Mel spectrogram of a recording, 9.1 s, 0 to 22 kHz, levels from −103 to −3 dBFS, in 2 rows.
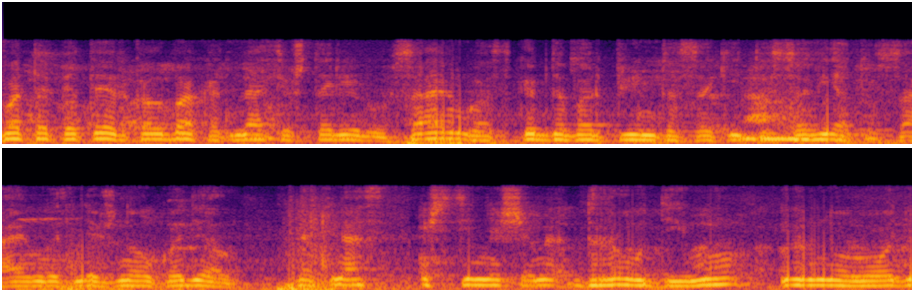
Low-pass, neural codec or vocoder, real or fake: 7.2 kHz; vocoder, 44.1 kHz, 128 mel bands every 256 samples, BigVGAN v2; fake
